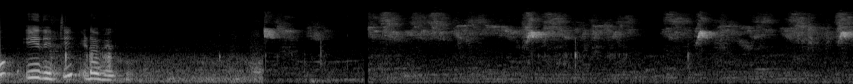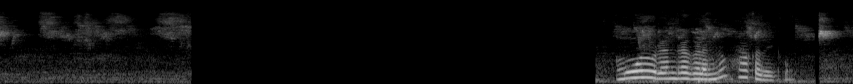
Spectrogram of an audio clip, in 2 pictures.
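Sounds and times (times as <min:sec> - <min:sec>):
small birds chirping: 0:02.6 - 0:10.5, 0:14.5 - 0:17.0.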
